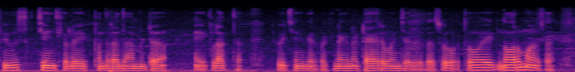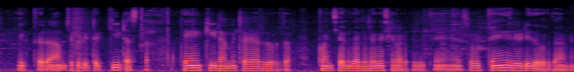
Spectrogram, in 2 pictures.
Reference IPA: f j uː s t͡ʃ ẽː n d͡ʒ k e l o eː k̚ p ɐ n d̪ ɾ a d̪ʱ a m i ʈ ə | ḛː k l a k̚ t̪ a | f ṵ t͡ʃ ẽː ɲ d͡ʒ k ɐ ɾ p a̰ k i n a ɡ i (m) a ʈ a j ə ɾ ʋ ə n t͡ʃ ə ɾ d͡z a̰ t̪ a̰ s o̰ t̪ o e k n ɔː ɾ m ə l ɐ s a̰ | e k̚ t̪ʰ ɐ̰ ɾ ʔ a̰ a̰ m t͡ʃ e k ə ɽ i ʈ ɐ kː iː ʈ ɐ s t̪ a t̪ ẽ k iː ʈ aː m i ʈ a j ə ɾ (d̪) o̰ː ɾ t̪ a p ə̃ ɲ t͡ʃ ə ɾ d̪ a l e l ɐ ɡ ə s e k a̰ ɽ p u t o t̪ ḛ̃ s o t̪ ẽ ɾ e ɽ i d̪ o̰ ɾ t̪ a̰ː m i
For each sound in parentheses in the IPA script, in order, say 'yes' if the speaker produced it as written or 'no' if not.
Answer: no, yes

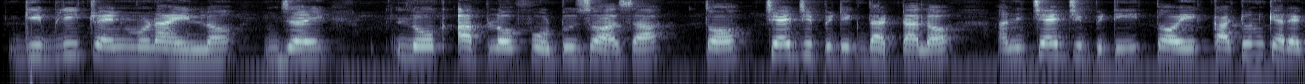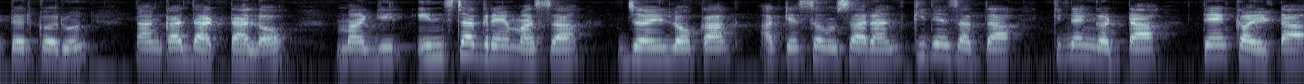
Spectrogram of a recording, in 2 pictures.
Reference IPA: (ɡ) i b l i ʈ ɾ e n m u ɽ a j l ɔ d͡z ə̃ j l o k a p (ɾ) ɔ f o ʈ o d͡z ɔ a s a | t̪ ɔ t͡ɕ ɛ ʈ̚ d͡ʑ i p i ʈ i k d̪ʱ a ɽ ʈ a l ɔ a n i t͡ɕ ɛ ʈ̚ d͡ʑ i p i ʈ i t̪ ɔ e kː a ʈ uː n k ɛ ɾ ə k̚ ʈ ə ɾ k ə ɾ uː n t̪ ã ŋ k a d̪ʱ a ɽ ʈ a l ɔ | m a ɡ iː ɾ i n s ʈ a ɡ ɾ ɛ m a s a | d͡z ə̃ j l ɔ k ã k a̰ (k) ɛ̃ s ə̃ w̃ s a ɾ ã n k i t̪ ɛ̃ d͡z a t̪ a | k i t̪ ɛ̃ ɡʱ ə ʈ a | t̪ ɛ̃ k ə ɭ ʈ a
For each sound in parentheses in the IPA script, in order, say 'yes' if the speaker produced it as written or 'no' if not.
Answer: yes, no, yes

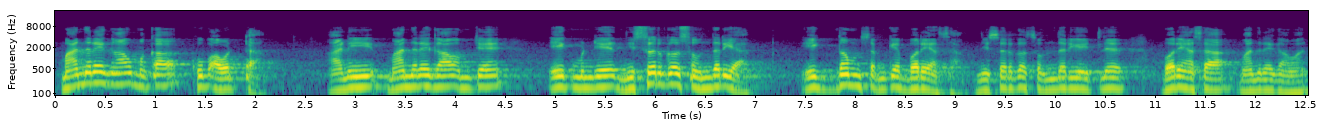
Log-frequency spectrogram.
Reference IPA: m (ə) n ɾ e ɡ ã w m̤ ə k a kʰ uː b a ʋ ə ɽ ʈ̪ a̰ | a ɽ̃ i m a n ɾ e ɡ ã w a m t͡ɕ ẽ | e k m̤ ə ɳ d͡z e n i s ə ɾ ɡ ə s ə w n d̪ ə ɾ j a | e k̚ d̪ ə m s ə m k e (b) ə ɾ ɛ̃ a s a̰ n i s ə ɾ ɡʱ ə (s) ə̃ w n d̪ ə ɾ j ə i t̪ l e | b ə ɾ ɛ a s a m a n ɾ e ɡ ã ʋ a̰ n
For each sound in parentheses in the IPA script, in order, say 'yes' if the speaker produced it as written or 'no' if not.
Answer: no, yes, yes

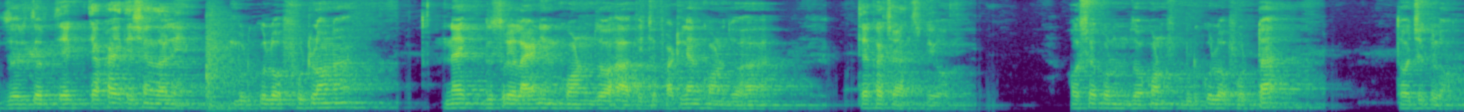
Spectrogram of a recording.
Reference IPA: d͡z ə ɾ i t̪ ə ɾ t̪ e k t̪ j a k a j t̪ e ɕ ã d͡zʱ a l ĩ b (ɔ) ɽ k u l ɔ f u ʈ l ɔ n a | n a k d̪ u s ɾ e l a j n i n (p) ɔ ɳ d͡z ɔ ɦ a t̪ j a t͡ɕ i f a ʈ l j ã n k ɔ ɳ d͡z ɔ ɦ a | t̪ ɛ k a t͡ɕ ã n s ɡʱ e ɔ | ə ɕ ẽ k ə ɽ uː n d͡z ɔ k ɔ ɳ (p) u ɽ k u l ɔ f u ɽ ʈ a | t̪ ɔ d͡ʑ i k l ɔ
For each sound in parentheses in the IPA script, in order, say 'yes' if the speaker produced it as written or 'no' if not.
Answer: no, no, no

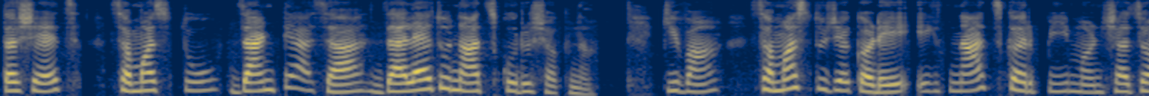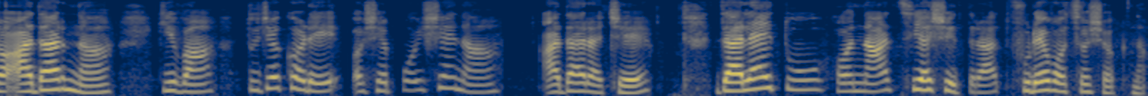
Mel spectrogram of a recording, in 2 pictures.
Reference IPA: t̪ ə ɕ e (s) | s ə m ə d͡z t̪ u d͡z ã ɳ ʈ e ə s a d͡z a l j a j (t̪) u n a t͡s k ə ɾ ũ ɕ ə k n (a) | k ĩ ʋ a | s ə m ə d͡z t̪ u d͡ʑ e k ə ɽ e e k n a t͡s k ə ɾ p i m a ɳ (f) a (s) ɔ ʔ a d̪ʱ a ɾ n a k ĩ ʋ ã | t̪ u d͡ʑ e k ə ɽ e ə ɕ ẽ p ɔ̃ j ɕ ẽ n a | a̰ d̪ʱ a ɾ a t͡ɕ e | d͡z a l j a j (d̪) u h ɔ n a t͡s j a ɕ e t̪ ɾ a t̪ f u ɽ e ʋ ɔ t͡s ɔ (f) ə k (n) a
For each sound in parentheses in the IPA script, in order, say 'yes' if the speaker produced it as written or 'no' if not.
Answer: no, yes, yes, no, no, no, no, yes

